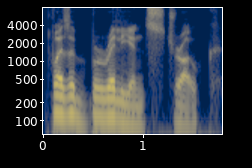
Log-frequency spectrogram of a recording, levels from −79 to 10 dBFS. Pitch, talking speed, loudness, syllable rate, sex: 105 Hz, 135 wpm, -17 LUFS, 3.7 syllables/s, male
